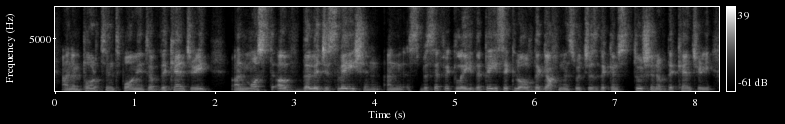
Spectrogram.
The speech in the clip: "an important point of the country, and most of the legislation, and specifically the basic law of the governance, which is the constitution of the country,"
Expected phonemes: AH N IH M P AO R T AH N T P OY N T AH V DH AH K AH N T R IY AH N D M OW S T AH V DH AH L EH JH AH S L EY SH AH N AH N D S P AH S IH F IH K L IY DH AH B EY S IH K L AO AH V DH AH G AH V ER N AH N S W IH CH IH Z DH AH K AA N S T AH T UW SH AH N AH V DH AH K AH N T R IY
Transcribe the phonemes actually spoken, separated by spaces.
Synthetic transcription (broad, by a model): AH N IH M P AO R T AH N T P OY N T AH V DH AH K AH N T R IY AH N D M OW S T AH V DH AH L EH JH AH S L EY SH AH N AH N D S P AH S IH F IH K L IY DH AH B EY S IH K L AO AH V DH AH G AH V ER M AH N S W IH CH IH Z DH AH K AA N S T AH T UW SH AH N AH V DH AH K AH N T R IY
